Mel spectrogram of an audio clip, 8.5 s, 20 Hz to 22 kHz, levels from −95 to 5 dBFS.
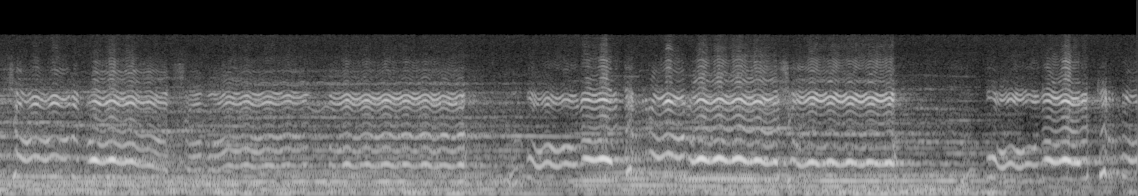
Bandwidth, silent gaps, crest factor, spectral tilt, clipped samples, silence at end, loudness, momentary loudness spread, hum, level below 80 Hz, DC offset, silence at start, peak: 10.5 kHz; none; 14 dB; -5 dB/octave; under 0.1%; 0 s; -19 LUFS; 10 LU; none; -38 dBFS; under 0.1%; 0 s; -6 dBFS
